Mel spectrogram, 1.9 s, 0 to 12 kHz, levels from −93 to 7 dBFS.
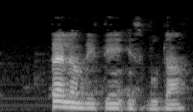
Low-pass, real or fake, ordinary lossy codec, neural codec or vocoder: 7.2 kHz; real; MP3, 32 kbps; none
